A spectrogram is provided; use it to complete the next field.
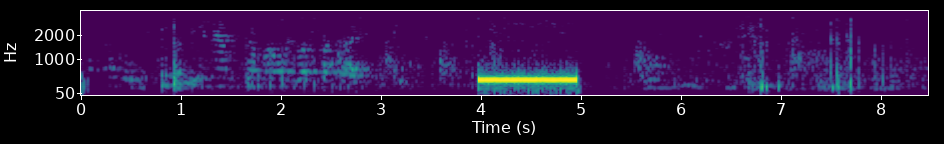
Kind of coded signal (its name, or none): telephone call progress tone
